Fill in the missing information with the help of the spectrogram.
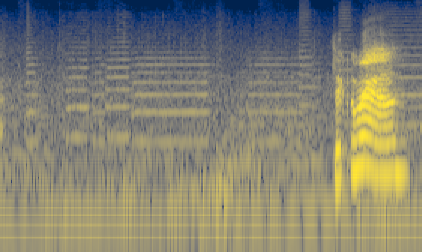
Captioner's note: audience clapping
